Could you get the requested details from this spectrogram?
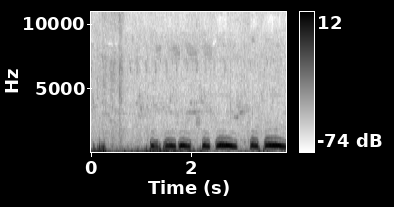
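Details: Spotted dove used as a trapping lure: after a brief noisy knock, mellow coos start in short-then-long pairs, a longer drawn croo ending each pair, repeated three times, with light low background noise.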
